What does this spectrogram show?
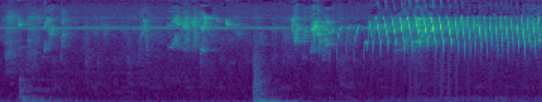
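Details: Canary singing as a lure to set other canaries singing: faint scattered chirps over background noise and a low thump, then a loud, fast, dense rattling trill dominating the last two seconds.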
